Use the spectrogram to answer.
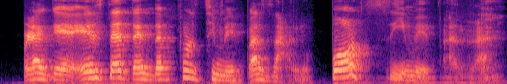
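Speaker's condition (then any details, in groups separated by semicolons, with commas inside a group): Ataxia type 1; speaking and pronunciation problems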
